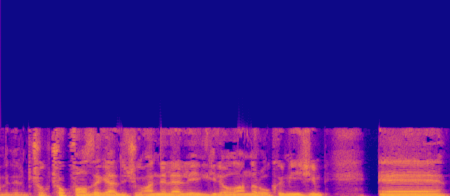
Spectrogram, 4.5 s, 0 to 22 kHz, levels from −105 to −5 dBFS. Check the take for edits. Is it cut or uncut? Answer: uncut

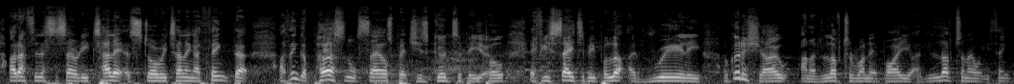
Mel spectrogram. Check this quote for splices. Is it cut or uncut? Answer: uncut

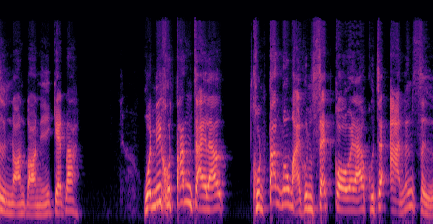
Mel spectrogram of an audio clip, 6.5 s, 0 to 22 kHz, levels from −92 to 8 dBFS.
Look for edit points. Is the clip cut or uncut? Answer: uncut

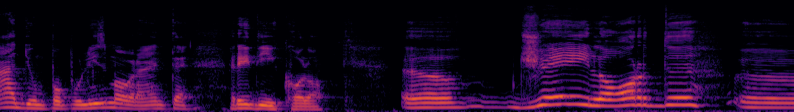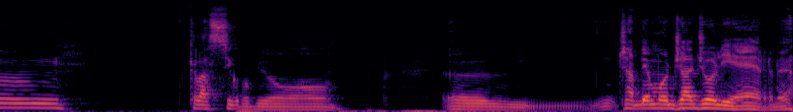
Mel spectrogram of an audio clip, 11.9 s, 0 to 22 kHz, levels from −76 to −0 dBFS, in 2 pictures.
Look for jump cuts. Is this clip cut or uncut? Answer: cut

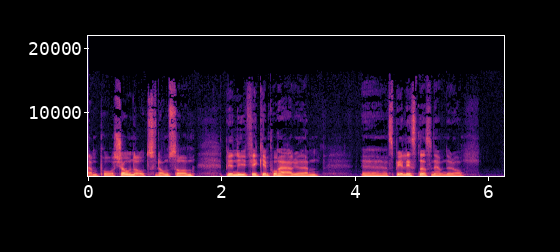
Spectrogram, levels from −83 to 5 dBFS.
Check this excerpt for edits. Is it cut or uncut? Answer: cut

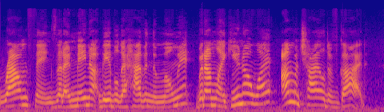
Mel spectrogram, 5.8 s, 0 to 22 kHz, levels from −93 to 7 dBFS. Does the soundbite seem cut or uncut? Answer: cut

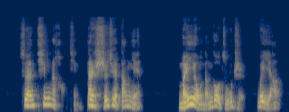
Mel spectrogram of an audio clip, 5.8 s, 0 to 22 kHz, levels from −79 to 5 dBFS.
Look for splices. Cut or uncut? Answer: cut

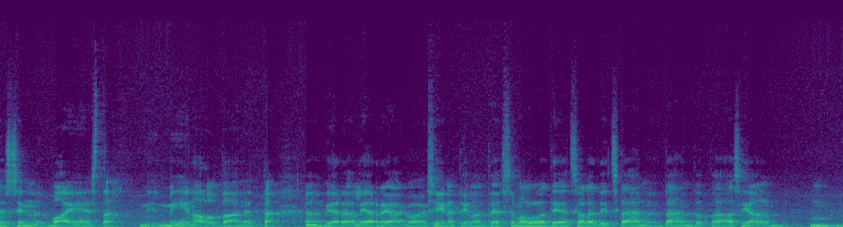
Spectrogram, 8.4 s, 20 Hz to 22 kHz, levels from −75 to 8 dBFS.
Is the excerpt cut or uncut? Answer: cut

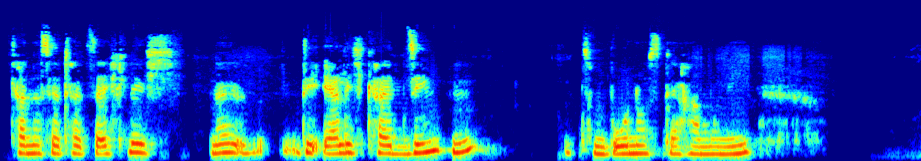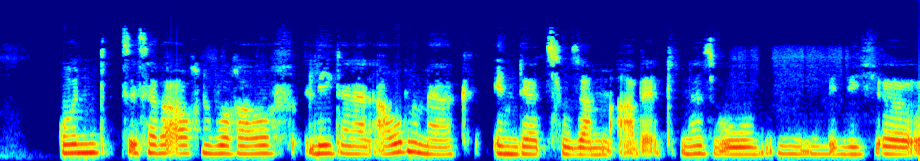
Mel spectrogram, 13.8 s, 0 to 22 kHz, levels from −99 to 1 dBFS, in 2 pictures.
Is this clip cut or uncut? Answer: cut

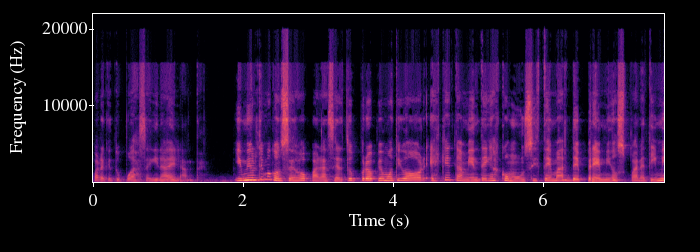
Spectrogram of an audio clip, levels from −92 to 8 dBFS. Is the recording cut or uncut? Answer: uncut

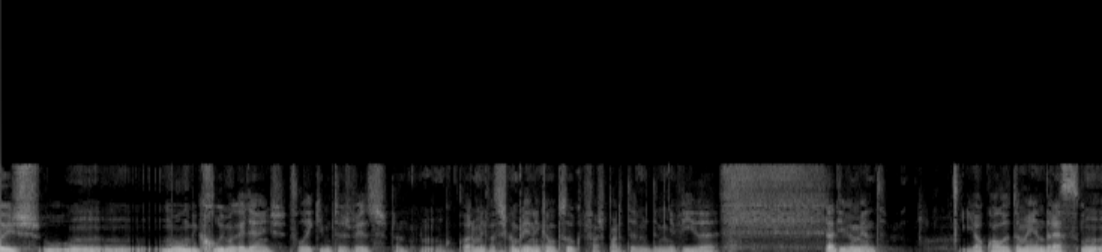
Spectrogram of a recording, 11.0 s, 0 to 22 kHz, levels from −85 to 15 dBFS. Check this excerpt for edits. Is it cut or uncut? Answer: cut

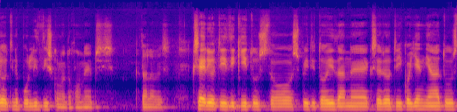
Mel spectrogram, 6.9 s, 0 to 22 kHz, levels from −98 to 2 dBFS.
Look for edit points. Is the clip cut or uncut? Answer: uncut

